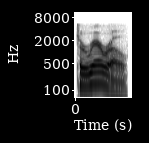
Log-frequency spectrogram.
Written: torero

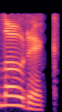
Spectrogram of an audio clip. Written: lotic

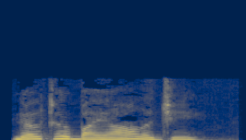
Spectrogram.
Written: gnotobiology

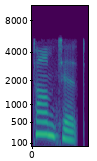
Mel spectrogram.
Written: tomtit

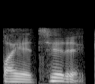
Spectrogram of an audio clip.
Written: biotitic

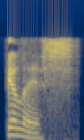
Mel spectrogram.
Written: phyllis

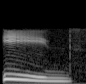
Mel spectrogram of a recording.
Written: Eads

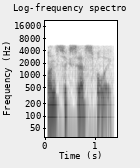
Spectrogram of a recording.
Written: unsuccessfully

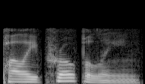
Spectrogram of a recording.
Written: polypropylene

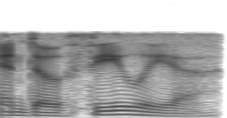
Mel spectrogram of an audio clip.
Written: endothelia

